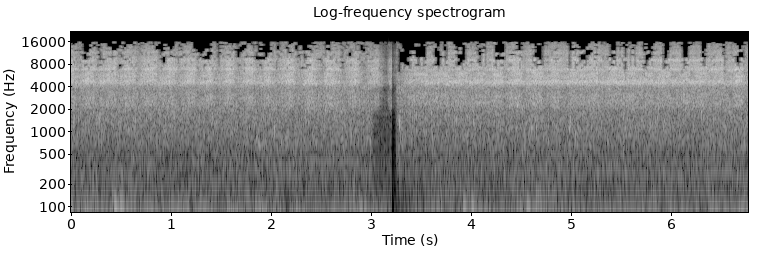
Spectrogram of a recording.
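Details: Cicadas singing in the countryside beside a cascade of running water: a steady, dense high buzzing over the constant rush of the falls, with one brief dip in the sound near the middle.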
